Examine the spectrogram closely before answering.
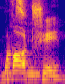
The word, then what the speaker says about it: Marcin: Marcin, on prononce comme ça Marcin.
